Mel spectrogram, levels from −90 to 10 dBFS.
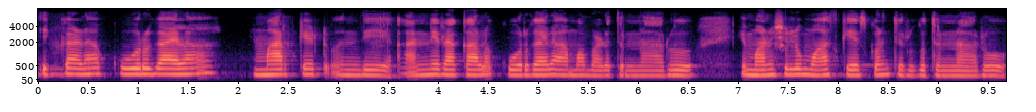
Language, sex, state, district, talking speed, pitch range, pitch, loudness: Telugu, female, Andhra Pradesh, Sri Satya Sai, 80 wpm, 175-200 Hz, 185 Hz, -20 LUFS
